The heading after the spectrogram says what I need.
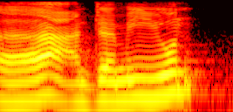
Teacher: الهمزة تسهل بينها وبين الألف إذا كانت مفتوحة · Term: الهمزة المسهلة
